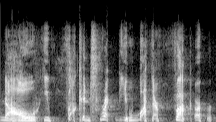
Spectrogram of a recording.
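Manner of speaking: high, loud furious yelling; angry shout. Acted. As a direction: scream at the man who tricked you. Angry at the forger.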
